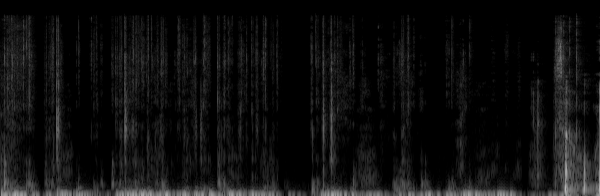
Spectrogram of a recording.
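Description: Typing on a computer keyboard: rapid key clicks in three runs separated by brief pauses, as a line of code is typed out.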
